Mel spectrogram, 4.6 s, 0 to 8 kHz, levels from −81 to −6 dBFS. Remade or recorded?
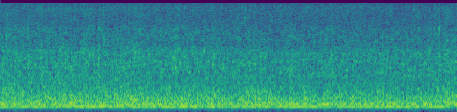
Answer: remade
